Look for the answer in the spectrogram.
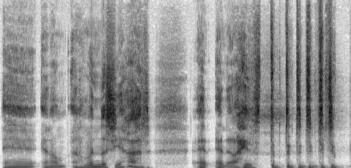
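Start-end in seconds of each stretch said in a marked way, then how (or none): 2.7-3.4 rapid tuk-tuk sound effect; imitated noise. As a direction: make a quick string of tuks.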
